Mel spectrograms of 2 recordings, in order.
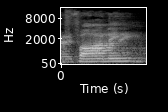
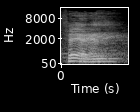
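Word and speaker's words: Fani: after another, you had Fonnie, F A N I, which is usually pronounced Fanny. And she added the little action to it. Fonnie.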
